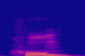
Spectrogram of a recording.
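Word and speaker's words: home: ठीक है, तो इसे पढ़ेंगे हम रिच्ड होम। ठीक है, इससे क्या हो जाएगा ह, और ओ का उच्चारण हो जाएगा ओ। ठीक है, एम से हो जाएगा म। ई का उच्चारण यहाँ पर नहीं होगा क्योंकि सेकेंड में ओ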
